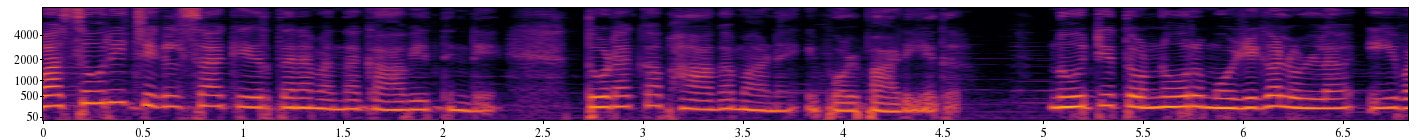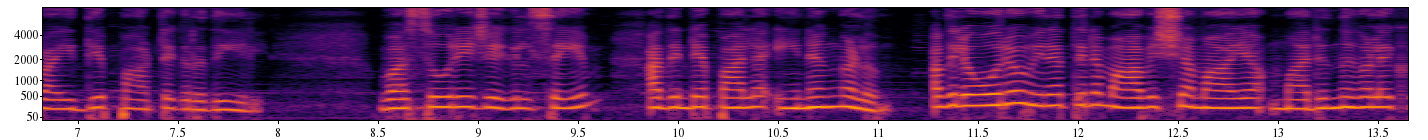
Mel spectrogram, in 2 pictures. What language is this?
Malayalam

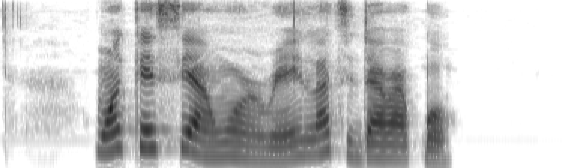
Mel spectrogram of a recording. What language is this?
Yoruba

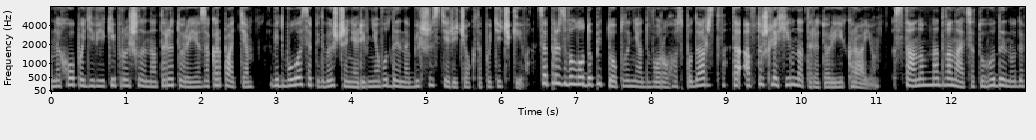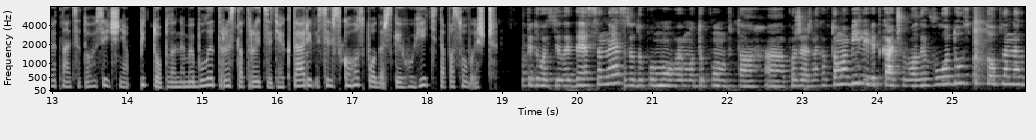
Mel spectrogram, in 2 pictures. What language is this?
Ukrainian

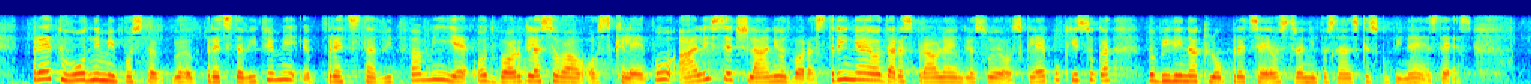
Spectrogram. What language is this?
Slovenian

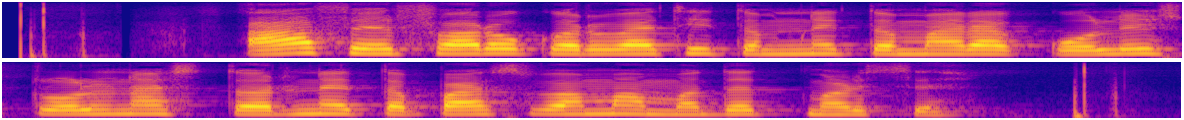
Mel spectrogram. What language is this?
Gujarati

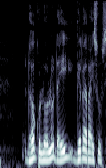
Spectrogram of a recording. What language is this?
Wolof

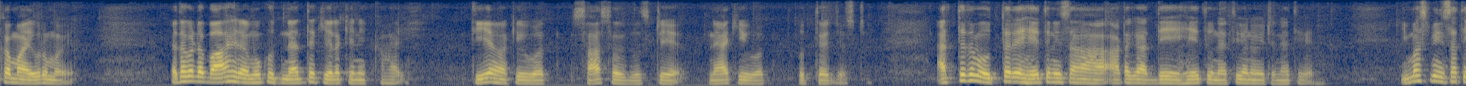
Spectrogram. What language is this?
Italian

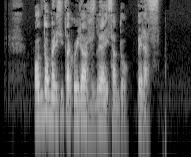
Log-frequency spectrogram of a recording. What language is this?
Basque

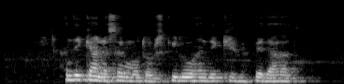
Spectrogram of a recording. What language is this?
Central Kurdish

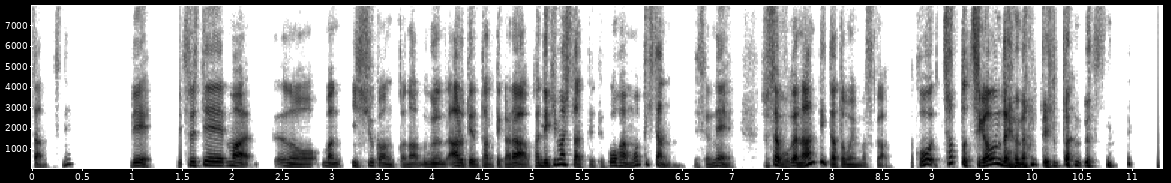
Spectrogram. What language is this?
Japanese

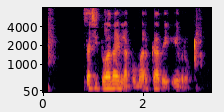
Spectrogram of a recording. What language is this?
Spanish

